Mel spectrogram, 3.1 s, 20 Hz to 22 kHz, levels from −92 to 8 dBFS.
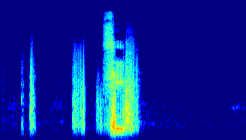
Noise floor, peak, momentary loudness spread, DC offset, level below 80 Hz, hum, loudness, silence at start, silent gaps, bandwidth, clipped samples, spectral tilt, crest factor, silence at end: -83 dBFS; -6 dBFS; 22 LU; under 0.1%; -90 dBFS; none; -25 LUFS; 0.4 s; none; 16 kHz; under 0.1%; -1.5 dB/octave; 26 dB; 1.35 s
